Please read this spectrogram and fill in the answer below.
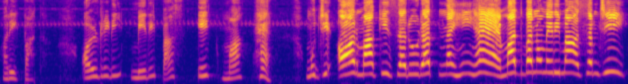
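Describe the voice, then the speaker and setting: A woman voicing a resentful, insolent young daughter-in-law in a story, scornful, sharp and accusing. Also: extremely high pitch, slow, pauses often, pitched above the performer's own voice, full character voice. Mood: angry, defiant.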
